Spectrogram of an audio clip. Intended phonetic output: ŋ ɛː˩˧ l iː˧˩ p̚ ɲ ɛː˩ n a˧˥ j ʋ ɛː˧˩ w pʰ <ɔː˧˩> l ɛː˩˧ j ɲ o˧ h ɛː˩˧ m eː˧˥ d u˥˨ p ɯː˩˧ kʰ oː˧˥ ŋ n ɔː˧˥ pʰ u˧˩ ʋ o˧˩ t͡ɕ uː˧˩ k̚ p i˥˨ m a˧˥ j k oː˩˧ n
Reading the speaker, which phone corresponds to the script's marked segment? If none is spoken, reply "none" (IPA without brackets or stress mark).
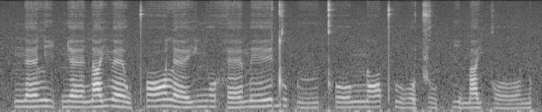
ɔː˧˥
